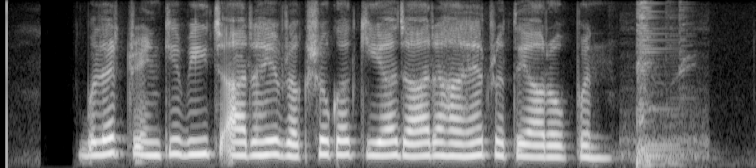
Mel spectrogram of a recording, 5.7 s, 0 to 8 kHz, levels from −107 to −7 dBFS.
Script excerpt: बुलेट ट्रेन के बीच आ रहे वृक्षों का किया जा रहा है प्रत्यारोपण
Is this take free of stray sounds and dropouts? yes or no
no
